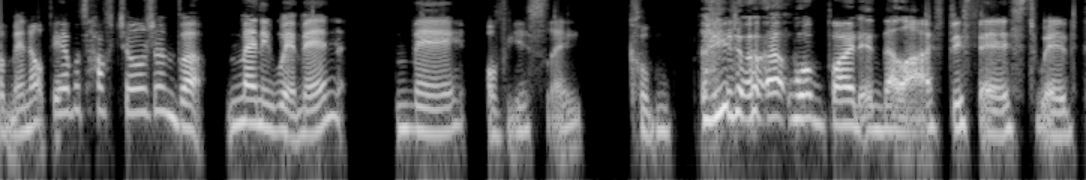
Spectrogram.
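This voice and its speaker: A young woman with a Yorkshire accent, a women's fitness coach, talking in an animated, laughing way as a podcast guest. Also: on the low side, dry recording. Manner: animated, laughs often, quick asides. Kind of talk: casual podcast interview.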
